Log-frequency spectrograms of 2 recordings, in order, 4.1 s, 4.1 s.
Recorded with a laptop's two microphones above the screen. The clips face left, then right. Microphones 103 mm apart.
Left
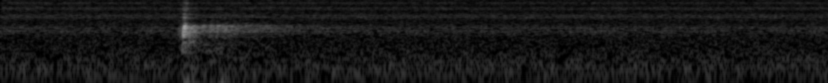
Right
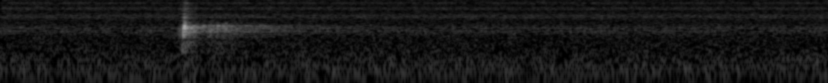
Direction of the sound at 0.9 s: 25° left (ahead or behind).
